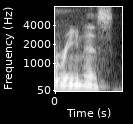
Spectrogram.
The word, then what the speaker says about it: Renus: I'm still waiting to change my mech It rhymes with penis, people. Come on. Someone help me out here. Poor Renus.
